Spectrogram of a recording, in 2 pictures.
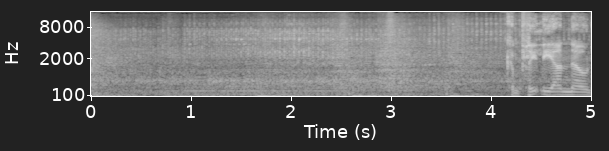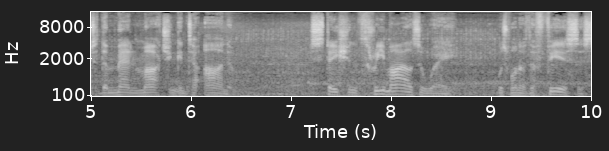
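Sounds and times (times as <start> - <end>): tank engines rumbling: 0.0 - 10.0.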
